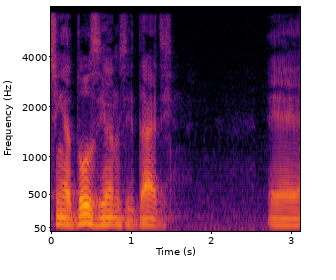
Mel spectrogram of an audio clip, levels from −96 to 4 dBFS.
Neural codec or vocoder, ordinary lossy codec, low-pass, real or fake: none; none; 7.2 kHz; real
